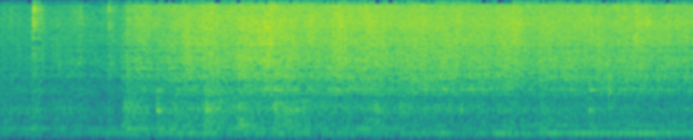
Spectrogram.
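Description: Green chillies and curry leaves fry in oil in a pan for chana dal masala curry, a loud, continuous sizzle and hiss with a sharp burst near the start and spoon-stirring scrapes throughout.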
